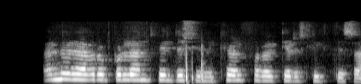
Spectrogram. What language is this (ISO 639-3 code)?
isl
